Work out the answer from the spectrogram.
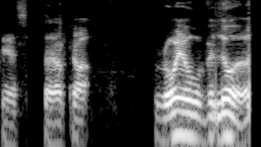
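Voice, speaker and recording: A man's voice: medium pitch, measured pace, background noise. A man co-hosting a garden podcast in a casual chat, with a dry, teasing manner. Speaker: podcast co-host.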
